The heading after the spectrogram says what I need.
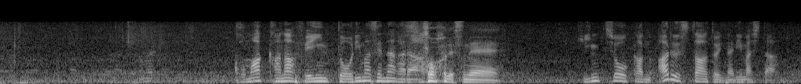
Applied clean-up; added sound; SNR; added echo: none; none; none; none.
